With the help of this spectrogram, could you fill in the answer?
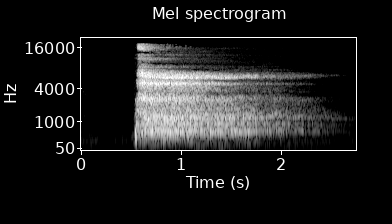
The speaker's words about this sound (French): Mais pour cela, vous allez inspirer par le nez et souffler très fort par la bouche comme pour tout chasser.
